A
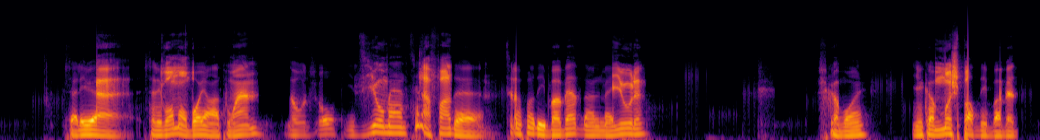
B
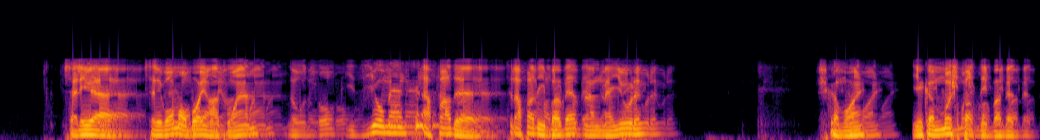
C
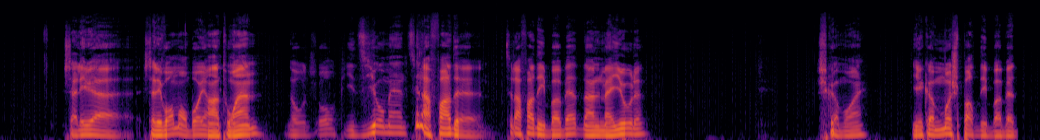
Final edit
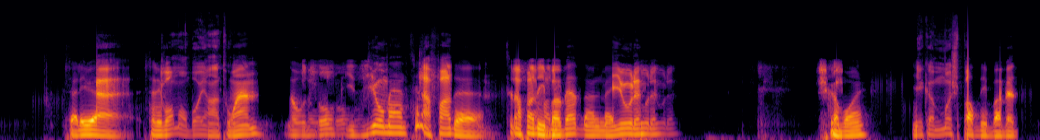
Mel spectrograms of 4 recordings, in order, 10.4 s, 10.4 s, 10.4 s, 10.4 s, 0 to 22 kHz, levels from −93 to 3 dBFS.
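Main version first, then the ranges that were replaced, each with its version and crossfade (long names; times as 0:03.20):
A
0:01.68–0:02.29: punch in from C, crossfade 0.10 s
0:03.02–0:03.68: punch in from B
0:05.14–0:05.60: punch in from B, crossfade 0.16 s
0:06.41–0:08.42: punch in from B
0:09.17–0:09.67: punch in from C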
